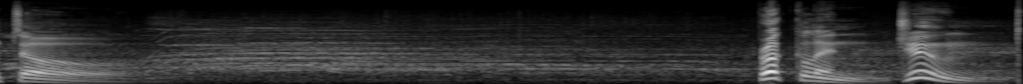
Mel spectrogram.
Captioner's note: audience cheering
